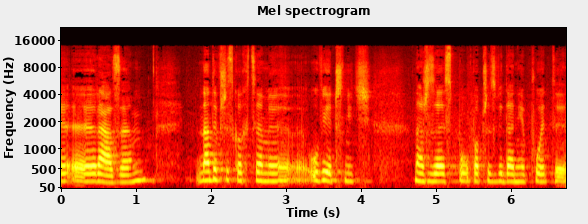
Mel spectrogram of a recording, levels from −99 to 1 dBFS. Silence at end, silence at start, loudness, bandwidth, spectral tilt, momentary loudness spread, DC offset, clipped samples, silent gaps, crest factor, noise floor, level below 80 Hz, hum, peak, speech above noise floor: 0 s; 0 s; -21 LUFS; 14 kHz; -3.5 dB/octave; 18 LU; under 0.1%; under 0.1%; none; 18 dB; -44 dBFS; -66 dBFS; none; -4 dBFS; 23 dB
